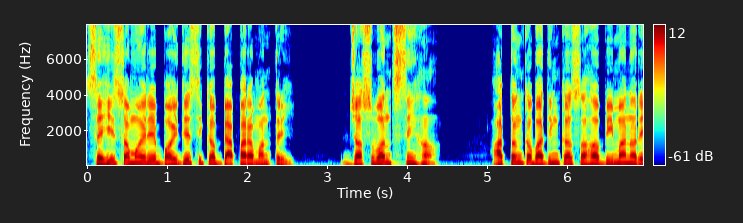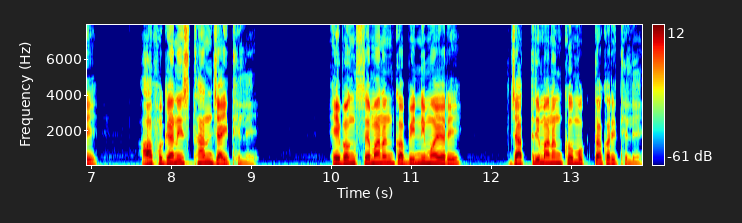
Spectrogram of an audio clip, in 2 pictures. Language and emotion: Odia, neutral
